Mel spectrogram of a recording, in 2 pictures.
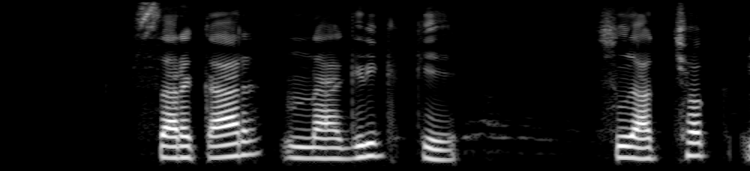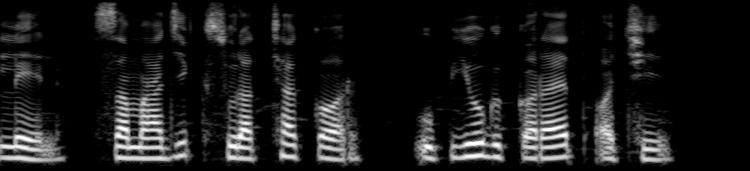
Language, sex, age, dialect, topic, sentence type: Maithili, male, 18-24, Southern/Standard, banking, statement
